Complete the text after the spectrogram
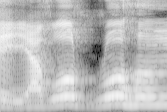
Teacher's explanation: چوتھی صورت دیکھیں، را مشدد ہو اور اس کے اوپر پیش ہو، جیسے یضرہم، را کے اوپر تشدید ہے، اس کے اوپر پیش ہے تو اس کو پر کر کے پڑھنا ہے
